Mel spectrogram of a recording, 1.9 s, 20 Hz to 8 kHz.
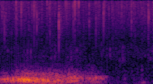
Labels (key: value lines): label: biophony, growl
recorder: SoundTrap 500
